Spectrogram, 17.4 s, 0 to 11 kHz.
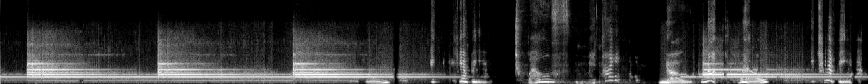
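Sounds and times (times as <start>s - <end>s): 
clock chiming the hour with bell strokes: 0.0s - 9.7s, 13.4s - 17.3s
low steady hum: 4.4s - 17.3s
speech: 13.3s - 14.4s.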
